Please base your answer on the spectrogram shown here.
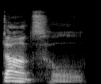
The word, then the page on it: dance hall: British English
